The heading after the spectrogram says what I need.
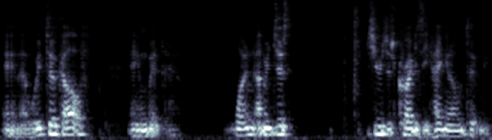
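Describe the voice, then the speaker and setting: Gravelly older American man telling stories. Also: medium pitch, steady tone, moderate pace, darkish tone, a little hiss or hum. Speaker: father telling stories from his youth. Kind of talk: casual first-person storytelling.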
